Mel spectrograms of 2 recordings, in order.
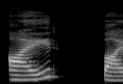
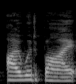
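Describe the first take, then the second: First: The two words are shortened into one syllable. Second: Both words are said fully and separately.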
